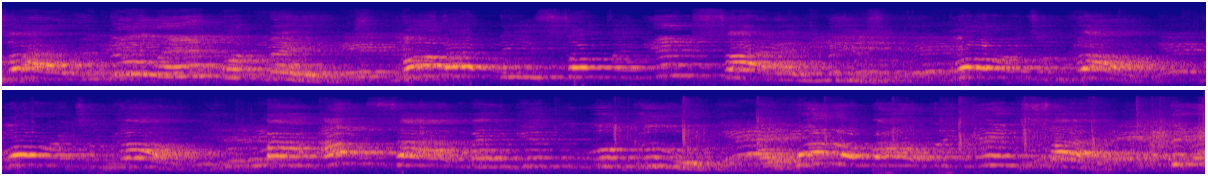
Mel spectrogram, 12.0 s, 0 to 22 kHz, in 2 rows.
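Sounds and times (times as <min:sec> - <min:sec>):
woman chanting into microphone: 0:00.3 - 0:07.1
hand-clapping: 0:09.0 - 0:12.0.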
